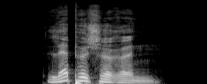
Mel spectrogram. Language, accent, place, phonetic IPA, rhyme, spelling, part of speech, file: German, Germany, Berlin, [ˈlɛpɪʃəʁən], -ɛpɪʃəʁən, läppischeren, adjective, De-läppischeren.ogg
- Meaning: inflection of läppisch: 1. strong genitive masculine/neuter singular comparative degree 2. weak/mixed genitive/dative all-gender singular comparative degree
